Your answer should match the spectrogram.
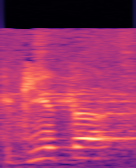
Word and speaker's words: Gita: Muita gente me pergunta o que é essa música, Guita, e se é Guita, se é Gita. Guita é a pronúncia porque vem de um livro indiano chamado Bhagavad Gita.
